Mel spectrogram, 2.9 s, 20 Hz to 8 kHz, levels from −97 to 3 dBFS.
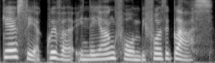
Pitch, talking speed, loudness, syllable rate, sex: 225 Hz, 210 wpm, -17 LUFS, 5.4 syllables/s, female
